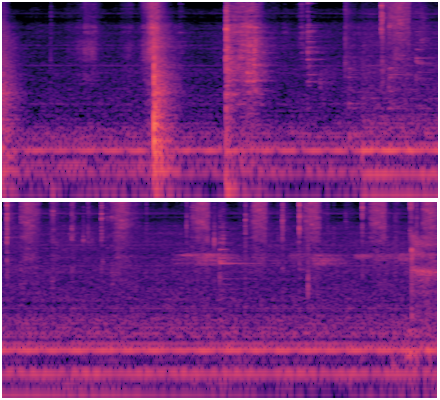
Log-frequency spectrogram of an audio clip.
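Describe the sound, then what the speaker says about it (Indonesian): Zucchini and other vegetables being sliced for a stir-fry, with two sharp knife strikes on a board early on, then a low steady hum and faint clinks of kitchen utensils nearby. "Ini kita iris-iris dulu semua seperti ini."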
